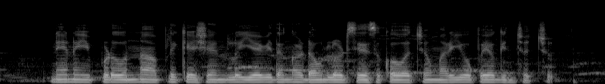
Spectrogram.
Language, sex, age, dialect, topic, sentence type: Telugu, male, 18-24, Southern, banking, question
